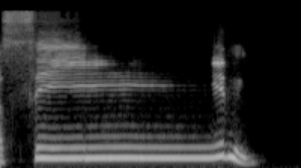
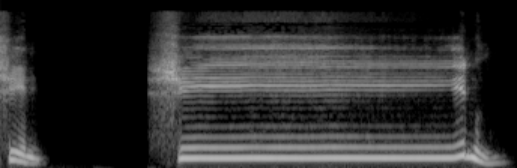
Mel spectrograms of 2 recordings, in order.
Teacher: তারপরেরটা হচ্ছে শিন, প্রথমটা সিন, তারপরটা শিন, একটা হালকা একটা মোটা, সিন একটা শিন, সিনটা হালকা, শিনটা একটু মোটা করা হবে। সিনটা দন্তের সাথে দেন, দন্তের সাথে পাতলা হয়, দন্তের সাথে যেটা উচ্চারণ সেটা একটু পাতলা আওয়াজে হয়, সেই জন্য এটা দন্ত দিকে দন্ত না, সিন।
